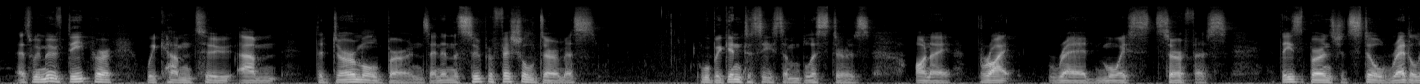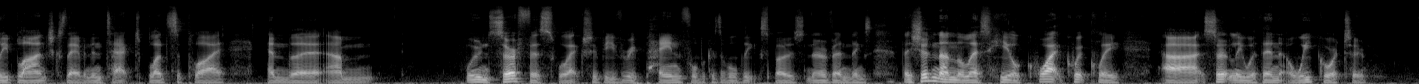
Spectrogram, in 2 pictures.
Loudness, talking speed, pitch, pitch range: -25 LUFS, 150 wpm, 90 Hz, 80-100 Hz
